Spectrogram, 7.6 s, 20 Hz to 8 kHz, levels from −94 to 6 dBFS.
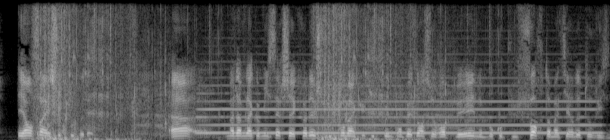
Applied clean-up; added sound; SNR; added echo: none; Wind instrument, woodwind instrument + Crumpling, crinkling; 5 dB; none.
